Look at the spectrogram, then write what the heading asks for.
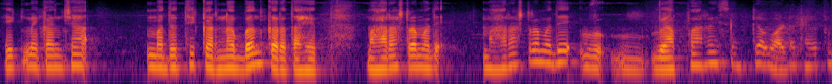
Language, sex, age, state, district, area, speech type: Marathi, male, 18-30, Maharashtra, Sangli, urban, spontaneous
